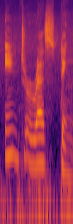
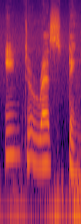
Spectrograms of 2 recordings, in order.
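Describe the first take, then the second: First: The word is said with four syllables. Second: The word is said with four syllables.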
